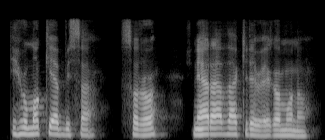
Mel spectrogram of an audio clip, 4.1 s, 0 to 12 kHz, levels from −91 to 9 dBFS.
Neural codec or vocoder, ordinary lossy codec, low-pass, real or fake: codec, 16 kHz, 0.8 kbps, ZipCodec; none; 7.2 kHz; fake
